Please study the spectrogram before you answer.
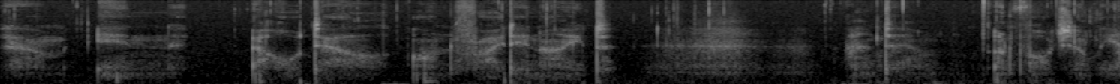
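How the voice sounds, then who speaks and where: A man with a Geordie accent from northeast England, speaking as an ASMR creator in a hesitant, halting way while recounting things. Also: medium pitch, rough recording. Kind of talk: whispered ASMR vlog, recounting.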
